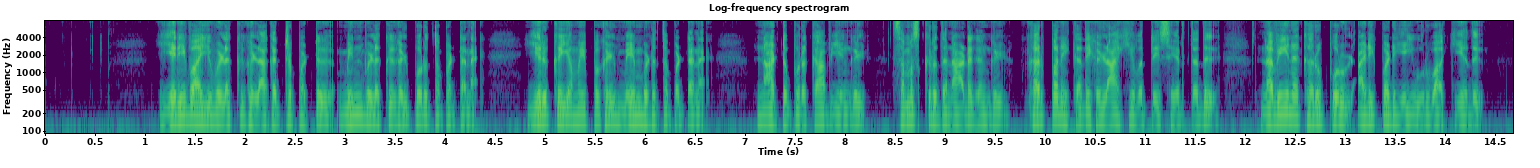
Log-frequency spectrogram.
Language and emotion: Tamil, neutral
